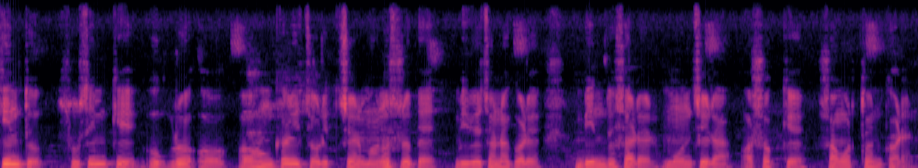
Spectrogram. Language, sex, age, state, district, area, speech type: Bengali, male, 18-30, West Bengal, North 24 Parganas, urban, spontaneous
